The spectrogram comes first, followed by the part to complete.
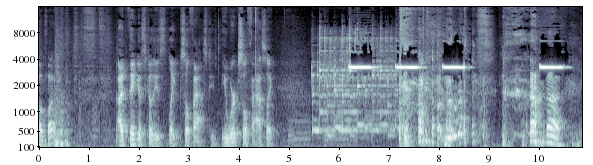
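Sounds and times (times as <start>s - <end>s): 
speech: 0.0s - 0.9s, 1.5s - 4.8s, 7.3s - 10.8s
smoke detector fire alarm beeping: 6.2s - 8.7s, 10.0s - 10.7s
laughter: 7.3s - 10.5s.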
